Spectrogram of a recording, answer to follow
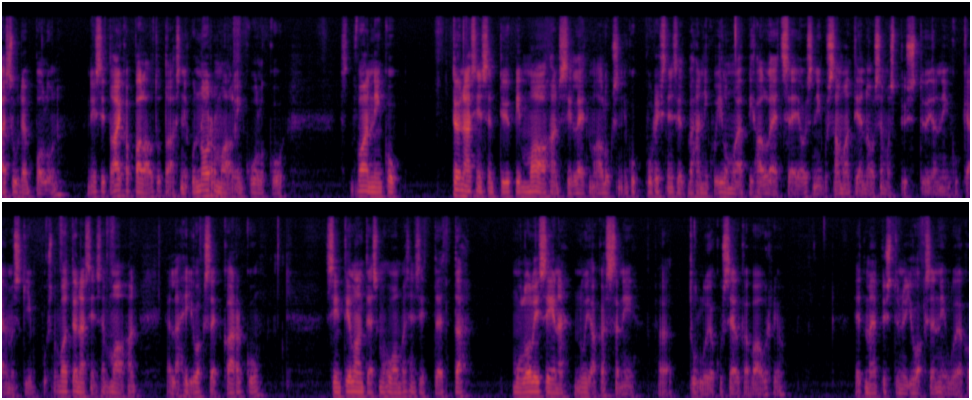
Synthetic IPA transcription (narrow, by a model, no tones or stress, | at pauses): isuːdempolun | nḭsit̪ɑikɑpɑlɑut̪ut̪ɑ̰ːsniːŋkunormɑːlḭŋkulkuː | sʋɑːnniːŋku | t̪ønæsinsent̪yːpimmɑːhɑnsilːeet̪mæ̰ɑluksnḭːŋkupurist̪insilt̪ʋæhænniːŋkuilmojɑpihɑlːḛḛt̪sḛḛijoisnḭŋkusɑmɑnt̪iɛno̰usemɑspyst̪y̰ːjɑ̰nḭːŋkukæ̰ymæskimpːuːsmæʋɑːnt̪ønæsinsemmɑːhɑnjɑ̰lʔæ̰hijuokseːkkɑrkuː | siːnt̪ilɑnt̪eːsmæhuɑmɑsinsit̪ːeet̪ːæ | mulːolisiːnænujɑkɑsːɑnḭː | t̪ulːṵjo̰kuselkæʋɑ̰urio | et̪mæˑempyst̪ynːyjuɔksenːḭːlːṵjɑ̰kɑ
